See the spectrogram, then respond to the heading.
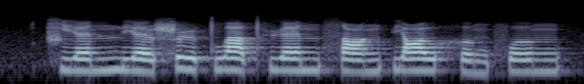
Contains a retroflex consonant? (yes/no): yes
